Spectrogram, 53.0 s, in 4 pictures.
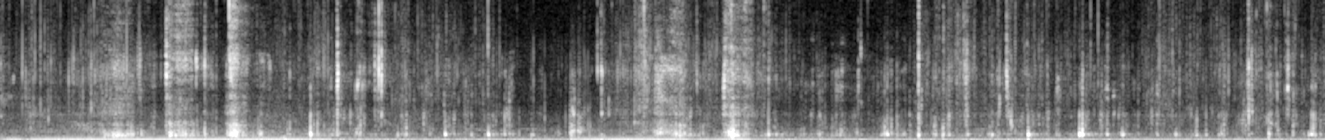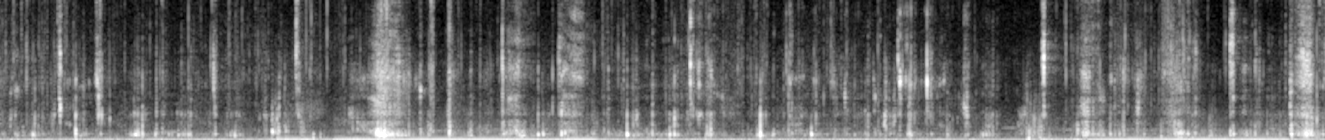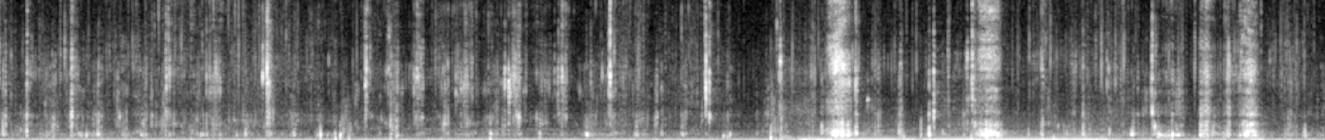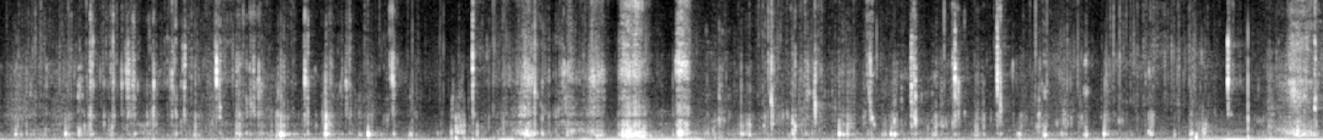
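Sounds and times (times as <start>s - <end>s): low hum: 0.0s - 7.9s, 33.8s - 40.4s, 50.0s - 52.9s
chewing: 0.0s - 52.9s.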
